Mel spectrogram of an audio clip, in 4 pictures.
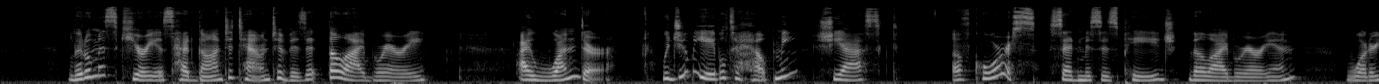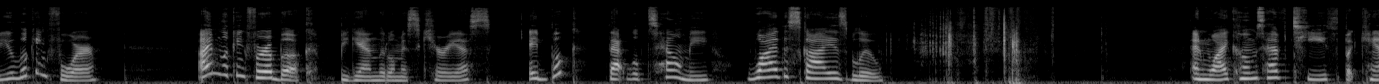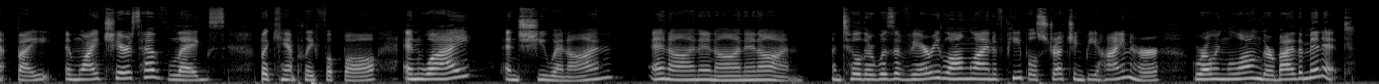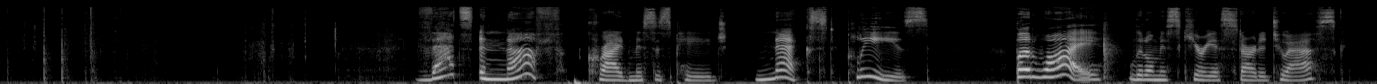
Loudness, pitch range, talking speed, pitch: -27 LUFS, 200-270 Hz, 125 wpm, 230 Hz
